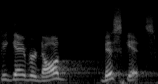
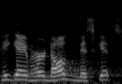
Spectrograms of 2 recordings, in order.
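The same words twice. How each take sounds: First: 'Her dog' is grouped together, then 'biscuits'. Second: 'Her' stands apart, then 'dog biscuits' together. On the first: The treats were given to the woman's dog. "wow, that's nice. Loving on the dog, treating it" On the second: The woman herself was given dog treats. "that's pretty demeaning and cruel"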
